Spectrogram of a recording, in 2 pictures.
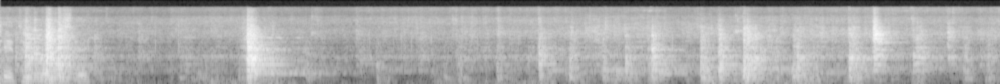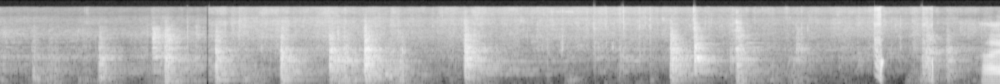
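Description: Bullock cart drawn by a pair of bullocks rolling over a rough dirt track: an irregular clatter of knocks, rattles and creaks from the cart and its wooden yoke.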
